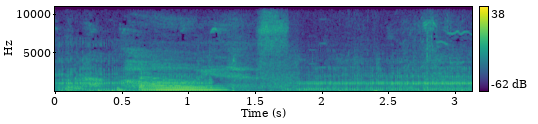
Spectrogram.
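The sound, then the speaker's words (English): A nesting female animal with a green back and red under her chin, inside an active nest on a ridge incubating about four eggs, gives a single low, throaty growl lasting under a second, rich and buzzing, then fades into soft rustling and background hiss. “If you can hear, she's growling at us.”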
